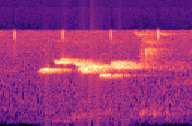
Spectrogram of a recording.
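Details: Songbird singing a short warbled phrase: sliding whistled notes at middle-high pitch, ending in a brief higher twitter and fading into quiet.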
